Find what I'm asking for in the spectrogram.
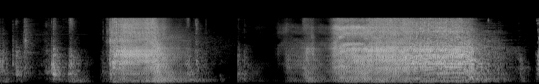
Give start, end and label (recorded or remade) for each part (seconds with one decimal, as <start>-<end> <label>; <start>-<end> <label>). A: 0.0-1.2 recorded; 1.2-1.9 remade; 1.9-2.5 recorded; 2.5-4.1 remade; 4.1-5.4 recorded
